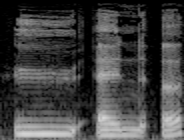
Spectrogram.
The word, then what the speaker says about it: une: Then the feminine article is here, and it's easier because if you have this U, N, E, then you pronounce it une.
